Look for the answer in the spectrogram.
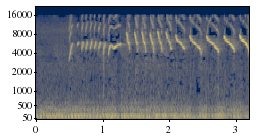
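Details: Sunbird singing continuously and mimicking a canary: a fast, high, unbroken stream of rapid chittering trills and short descending whistled sweeps, growing louder over about three seconds, over a steady low background hum.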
